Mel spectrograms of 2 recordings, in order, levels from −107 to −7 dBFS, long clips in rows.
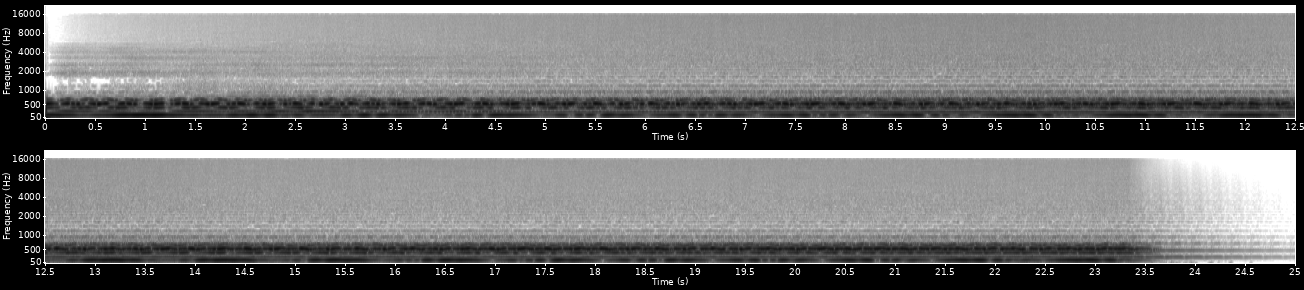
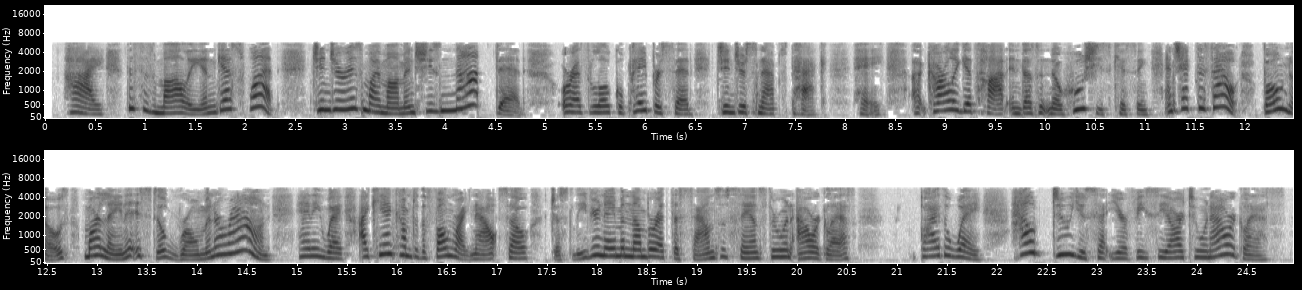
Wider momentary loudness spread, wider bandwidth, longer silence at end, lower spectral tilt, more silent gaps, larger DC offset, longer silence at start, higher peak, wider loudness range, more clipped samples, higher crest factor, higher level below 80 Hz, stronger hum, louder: second, 3 LU vs 9 LU; first, 16 kHz vs 5.8 kHz; first, 1.35 s vs 0.2 s; about the same, -9 dB/octave vs -8.5 dB/octave; neither; neither; second, 0 s vs 0.2 s; first, -4 dBFS vs -16 dBFS; second, 1 LU vs 4 LU; neither; about the same, 14 dB vs 18 dB; first, -54 dBFS vs -84 dBFS; neither; first, -20 LUFS vs -33 LUFS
